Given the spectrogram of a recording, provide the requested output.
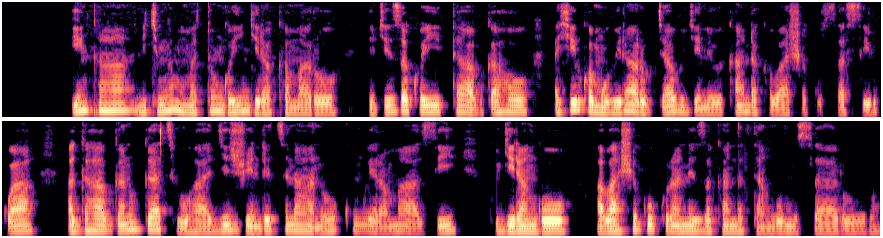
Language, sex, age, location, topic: Kinyarwanda, male, 18-24, Kigali, agriculture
